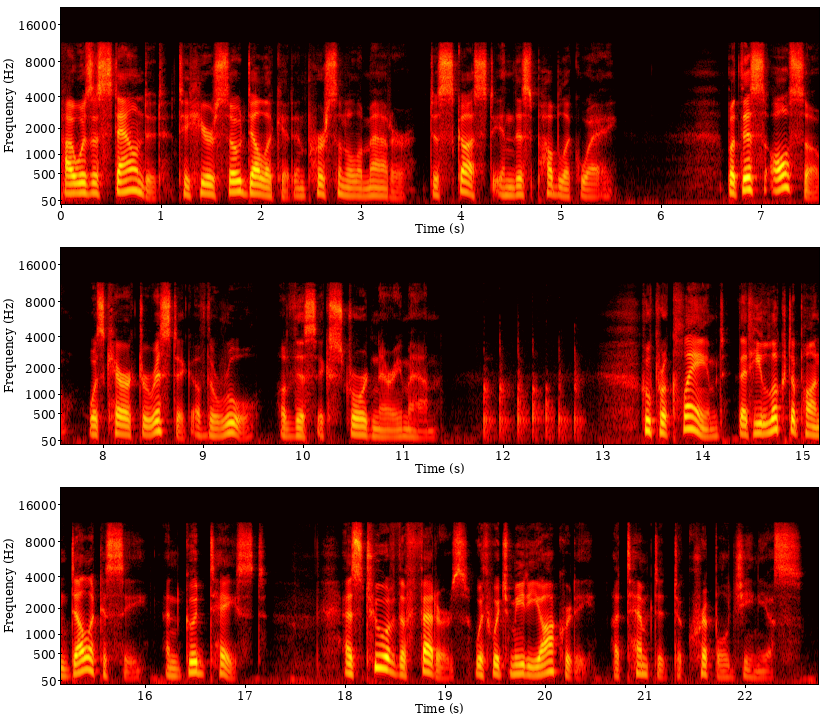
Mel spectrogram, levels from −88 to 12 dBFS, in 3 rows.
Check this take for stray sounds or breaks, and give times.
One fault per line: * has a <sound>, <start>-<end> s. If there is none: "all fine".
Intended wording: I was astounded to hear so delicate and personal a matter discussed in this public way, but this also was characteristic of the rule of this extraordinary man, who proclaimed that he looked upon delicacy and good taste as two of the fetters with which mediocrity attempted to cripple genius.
* has a thud, 11.8-12.8 s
